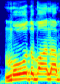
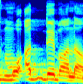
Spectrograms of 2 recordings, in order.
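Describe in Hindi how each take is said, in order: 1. यह शब्द छोटा होकर तीन अक्षरों का हो जाता है, 'mod-ba-na'। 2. इस शब्द में पाँच अक्षर हैं और d दोहरा है। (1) "मोदबाना पढ़ना ये गलत है" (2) "ये दाल के ऊपर शद है"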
